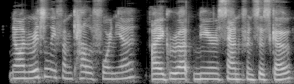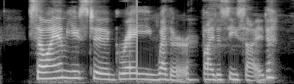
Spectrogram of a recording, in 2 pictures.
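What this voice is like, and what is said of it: American accent, not English. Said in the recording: “that's not a Brighton accent”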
